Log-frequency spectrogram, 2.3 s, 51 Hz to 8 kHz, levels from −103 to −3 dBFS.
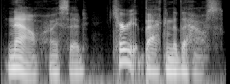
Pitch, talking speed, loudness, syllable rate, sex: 110 Hz, 235 wpm, -23 LUFS, 6.3 syllables/s, male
